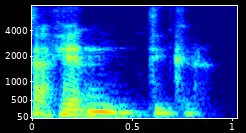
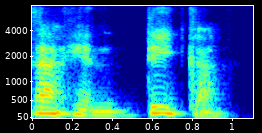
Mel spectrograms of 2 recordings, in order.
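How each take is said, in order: First: The stress falls on the syllable gen. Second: The stress falls on the syllable ti. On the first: The speaker calls it right. "ese es esdrújula, es agéntica" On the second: The speaker calls it wrong. "no es agentica"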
